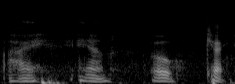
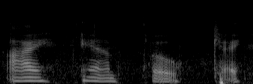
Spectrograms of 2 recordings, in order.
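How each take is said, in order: No difference in how they are said.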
